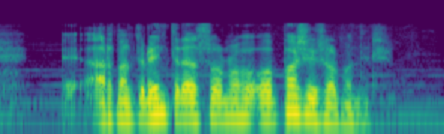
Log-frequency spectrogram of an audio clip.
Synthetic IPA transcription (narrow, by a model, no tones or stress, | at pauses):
a̰ɾt̪nalt̪ʏɾejnt̪ɾɛðsɔnɔɔɣpʰas̬isalmant̪nɪ̥ɾ̥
